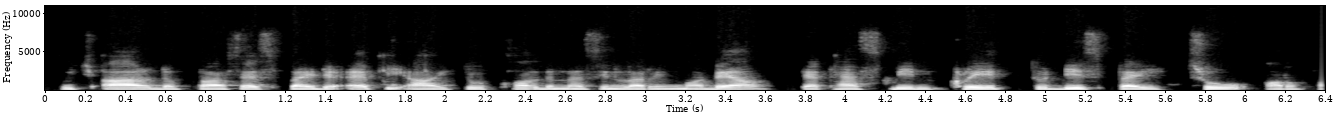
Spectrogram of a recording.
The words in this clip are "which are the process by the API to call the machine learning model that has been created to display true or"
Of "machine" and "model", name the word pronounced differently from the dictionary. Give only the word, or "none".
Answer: machine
